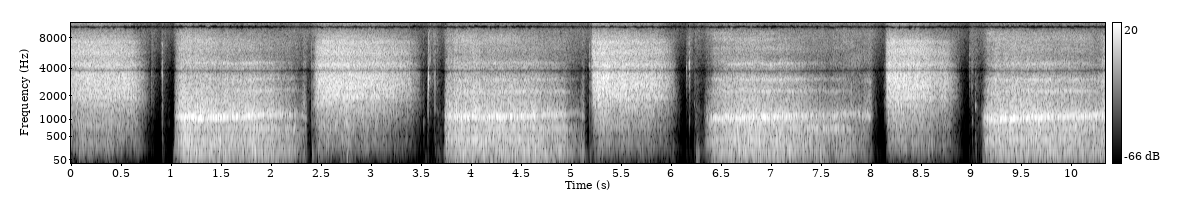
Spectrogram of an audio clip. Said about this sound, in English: Just a nice inhale, full breath, a full inhale and full exhalation. And not slow, just a nice pace.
